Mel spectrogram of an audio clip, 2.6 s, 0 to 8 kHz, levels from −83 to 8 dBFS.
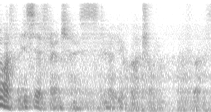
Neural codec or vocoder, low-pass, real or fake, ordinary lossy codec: codec, 16 kHz, 1 kbps, FunCodec, trained on Chinese and English, 50 frames a second; 7.2 kHz; fake; none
